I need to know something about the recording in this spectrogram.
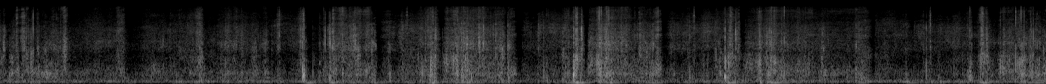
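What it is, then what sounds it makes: Leather trousers scratched. Fingernails scratch black leather trousers near the back pocket, giving a steady run of dry, bright scratching and crinkling strokes with soft, brief taps between them. The sound stays close and quiet, with most of its energy in the high range.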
